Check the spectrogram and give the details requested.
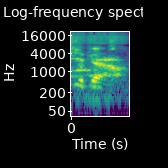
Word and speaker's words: McGough: Danny McGough? How do you say that? It's McGow.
